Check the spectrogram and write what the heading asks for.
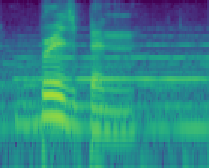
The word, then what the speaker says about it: Brisbane: Brisbane. It's pronounced like that. Quark says, "Oh, okay." With the short A.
